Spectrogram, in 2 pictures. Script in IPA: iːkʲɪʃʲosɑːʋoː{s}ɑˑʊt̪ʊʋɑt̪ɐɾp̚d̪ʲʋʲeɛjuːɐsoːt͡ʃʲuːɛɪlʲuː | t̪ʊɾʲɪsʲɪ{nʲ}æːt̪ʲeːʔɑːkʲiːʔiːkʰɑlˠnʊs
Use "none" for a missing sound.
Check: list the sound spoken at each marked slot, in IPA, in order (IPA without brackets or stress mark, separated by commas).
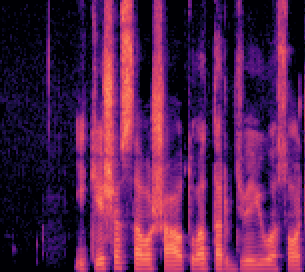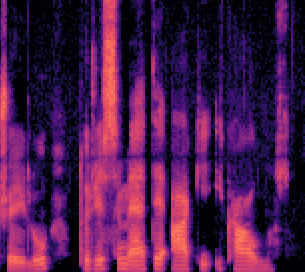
ʃ, mʲ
